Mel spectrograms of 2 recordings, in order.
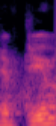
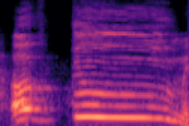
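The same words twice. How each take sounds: First: Said in the usual way. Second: "Doom" much higher and drawn out; dramatic DOOM. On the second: Acted. Host reading a viewer's comment, dramatic long "Doom". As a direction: stretch "Doom" into a high, mock-ominous hold.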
